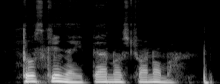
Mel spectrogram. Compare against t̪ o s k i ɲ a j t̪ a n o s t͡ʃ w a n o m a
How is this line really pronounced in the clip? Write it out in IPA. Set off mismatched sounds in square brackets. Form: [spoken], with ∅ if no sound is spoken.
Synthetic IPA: t̪ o s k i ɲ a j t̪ a n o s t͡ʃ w a n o m a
